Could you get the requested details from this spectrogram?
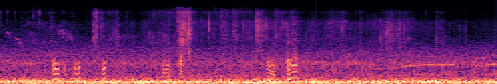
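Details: Hens in a backyard coop make quick clucks in short bursts, then a long, slowly rising tonal call, all over a steady low hum.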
